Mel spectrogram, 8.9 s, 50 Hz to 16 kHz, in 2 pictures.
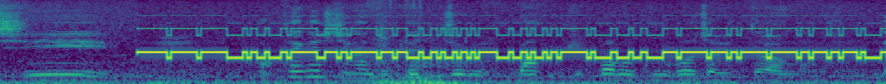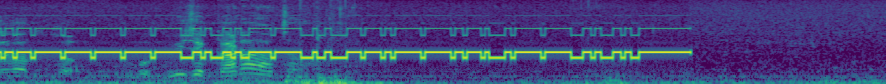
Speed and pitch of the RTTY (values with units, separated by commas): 50 baud, 450 Hz shift, 1500 Hz centre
